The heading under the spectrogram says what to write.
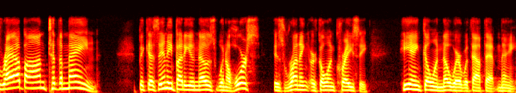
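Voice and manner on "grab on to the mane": mock yelling, high, drawn-out screaming. Retelling a horse ride where his wife called out, imitating someone yelling. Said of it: "screams and yells out".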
